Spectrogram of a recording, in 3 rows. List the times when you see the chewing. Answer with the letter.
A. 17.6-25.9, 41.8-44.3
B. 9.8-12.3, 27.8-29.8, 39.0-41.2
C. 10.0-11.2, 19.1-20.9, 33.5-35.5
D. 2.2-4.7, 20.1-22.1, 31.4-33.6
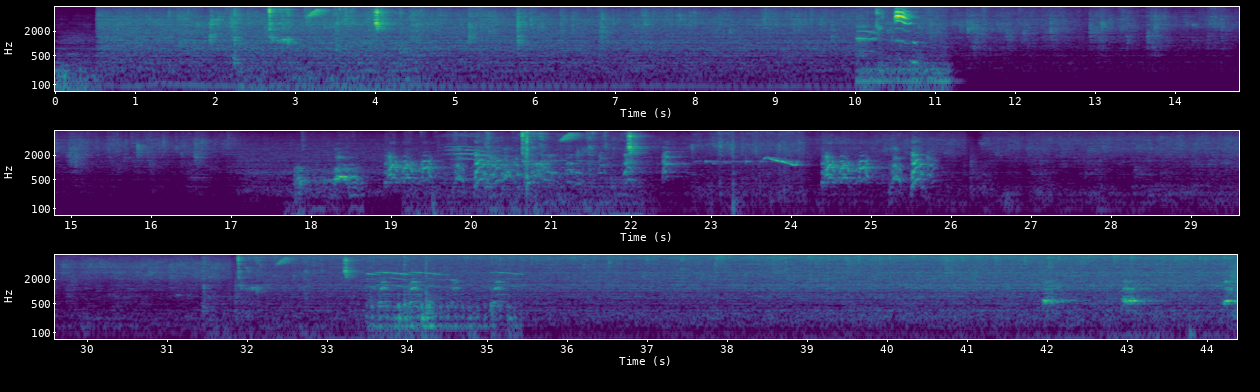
D.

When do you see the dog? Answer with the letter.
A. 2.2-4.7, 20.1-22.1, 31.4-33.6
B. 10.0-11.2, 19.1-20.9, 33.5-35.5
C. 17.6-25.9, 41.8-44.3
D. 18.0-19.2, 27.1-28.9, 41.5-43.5
C.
